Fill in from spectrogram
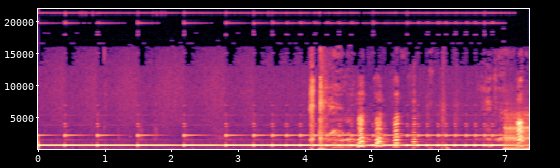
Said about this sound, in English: Okay, hold on. We have to let the tally bells catch up before you continue talking.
